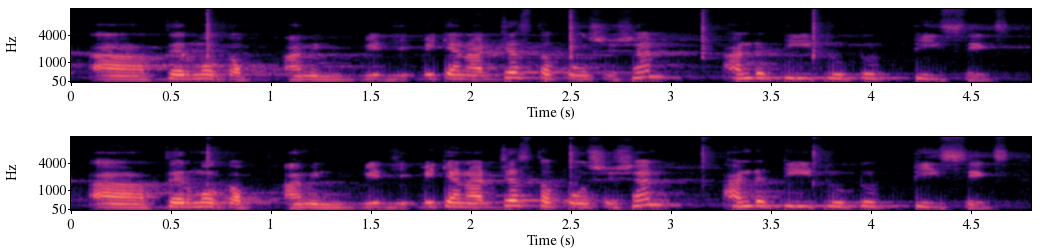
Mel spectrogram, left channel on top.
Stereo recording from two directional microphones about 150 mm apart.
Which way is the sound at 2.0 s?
10° right (ahead or behind).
